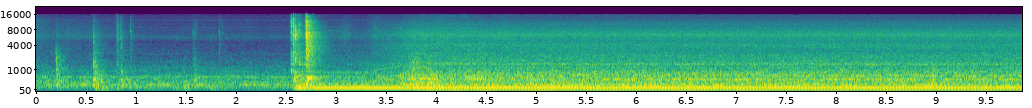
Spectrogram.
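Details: Vintage 1975 Amana Radarange RR-6W microwave heating a bowl of water: door clunks shut, then a steady deep hum with fan rush at full power, drawing about 1500 watts; operating normally.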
